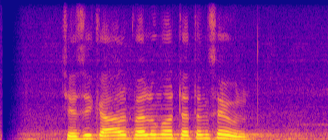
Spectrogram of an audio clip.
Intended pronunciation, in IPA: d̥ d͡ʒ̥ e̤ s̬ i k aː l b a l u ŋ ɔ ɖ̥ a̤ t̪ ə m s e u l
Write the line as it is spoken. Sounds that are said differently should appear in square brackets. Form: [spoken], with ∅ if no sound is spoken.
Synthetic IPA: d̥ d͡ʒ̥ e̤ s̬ i k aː l b a l u ŋ ɔ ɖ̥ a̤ t̪ ə [ŋ] s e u l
